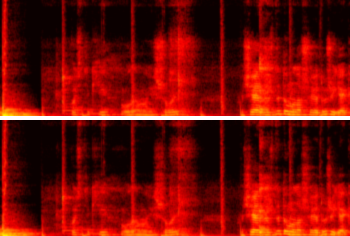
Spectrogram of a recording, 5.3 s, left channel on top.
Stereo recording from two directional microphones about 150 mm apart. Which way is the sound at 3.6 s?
10° right (ahead or behind).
